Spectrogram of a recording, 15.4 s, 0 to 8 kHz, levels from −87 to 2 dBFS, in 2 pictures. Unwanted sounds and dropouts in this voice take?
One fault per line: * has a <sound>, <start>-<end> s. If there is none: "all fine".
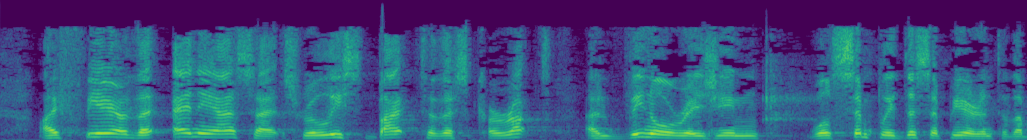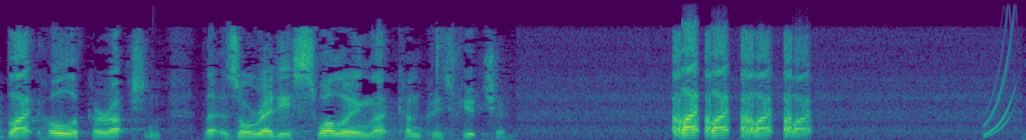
* has a laugh, 12.7-13.8 s
* has a chirp, 15.1-15.3 s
